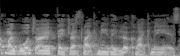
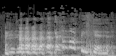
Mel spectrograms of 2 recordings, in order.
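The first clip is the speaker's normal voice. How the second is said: put-on slow, laughing Caribbean accent; 5 semitones higher, much slower than usual. Mocking a contestant in a slow Caribbean accent. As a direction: stretch it out in a mock Caribbean accent. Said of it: "by the way you were doing that accent".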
